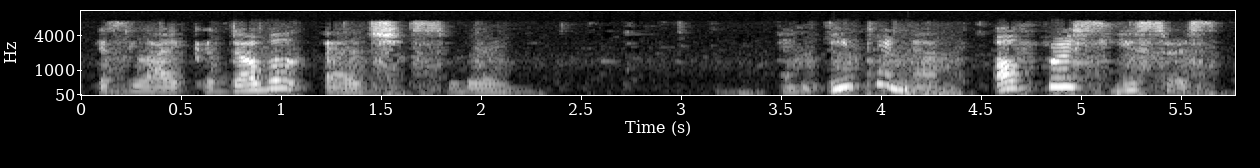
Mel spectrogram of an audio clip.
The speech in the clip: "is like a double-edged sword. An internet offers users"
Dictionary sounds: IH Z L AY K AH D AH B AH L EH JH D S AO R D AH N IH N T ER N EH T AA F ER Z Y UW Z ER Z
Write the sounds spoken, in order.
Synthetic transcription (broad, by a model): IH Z L AY K AH D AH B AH L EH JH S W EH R AH N IH N T ER N EH T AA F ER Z Y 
